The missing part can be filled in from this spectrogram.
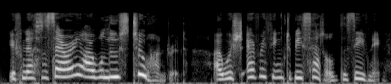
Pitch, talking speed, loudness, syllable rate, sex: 300 Hz, 230 wpm, -16 LUFS, 7.6 syllables/s, female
